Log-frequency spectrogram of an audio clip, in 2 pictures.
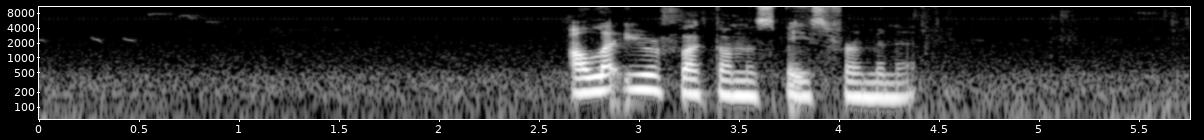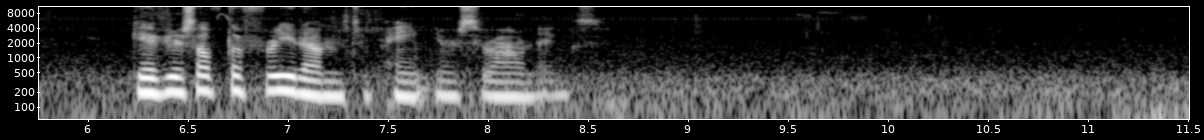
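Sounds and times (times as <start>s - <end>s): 
birds singing: 0.0s - 1.6s, 4.4s - 10.7s
soft breeze: 0.0s - 11.4s
speech: 2.6s - 4.5s, 6.2s - 8.7s.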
